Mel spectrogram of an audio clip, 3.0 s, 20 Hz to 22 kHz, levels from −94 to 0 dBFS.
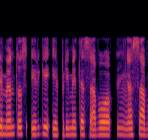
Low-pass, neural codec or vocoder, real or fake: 7.2 kHz; none; real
